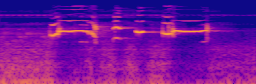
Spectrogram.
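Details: Clear, ringing whistles from a household Oriental magpie-robin: a long held note, two brief ones, then another sustained whistle, with faint low hum beneath.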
